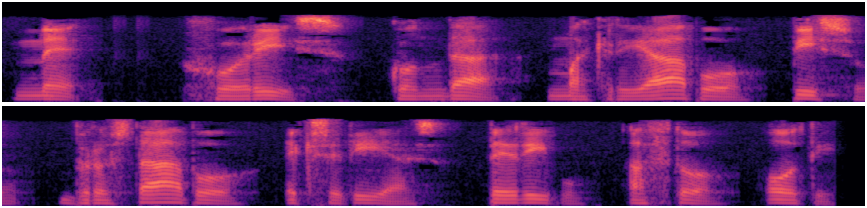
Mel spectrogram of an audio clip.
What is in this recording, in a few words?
greek words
